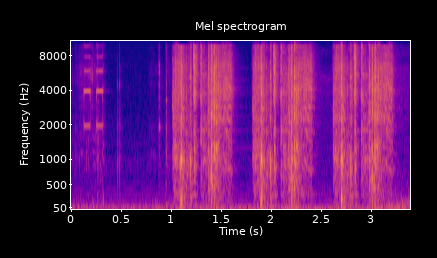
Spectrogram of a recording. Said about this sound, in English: I have no idea what the sync speed of this thing is, but just for some effect, here's what the shutter sounds like.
